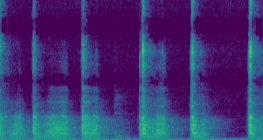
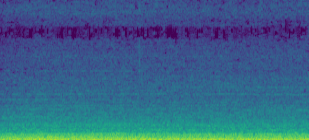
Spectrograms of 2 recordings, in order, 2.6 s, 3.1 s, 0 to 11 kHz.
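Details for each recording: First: 2008 Lamborghini Gallardo Spider front control arm, about 18,000 miles, arm worked by hand: slow dry stick-slip creaks about every half second from worn control arm bushing, also heard when front lift raises and lowers; control arm bushing creak. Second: 2008 Lamborghini Gallardo Spider driven on city streets after its front control arm bushings were replaced with Ferrari F430 bushings. Only a steady low road and engine rumble from the cabin; the earlier clicking and creaking are gone.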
